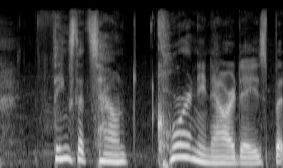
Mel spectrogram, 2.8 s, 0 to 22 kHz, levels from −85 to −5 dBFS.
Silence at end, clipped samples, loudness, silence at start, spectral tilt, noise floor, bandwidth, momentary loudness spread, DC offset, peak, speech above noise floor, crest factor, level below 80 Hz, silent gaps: 0 s; under 0.1%; -21 LUFS; 0 s; -6 dB/octave; -46 dBFS; 17 kHz; 7 LU; under 0.1%; -6 dBFS; 26 dB; 16 dB; -50 dBFS; none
